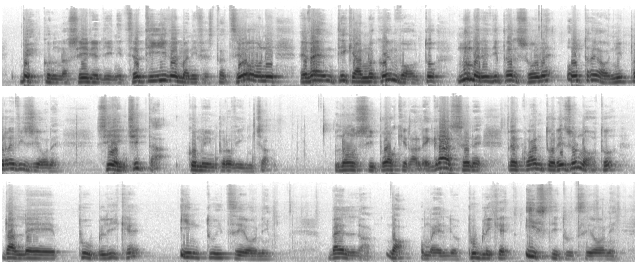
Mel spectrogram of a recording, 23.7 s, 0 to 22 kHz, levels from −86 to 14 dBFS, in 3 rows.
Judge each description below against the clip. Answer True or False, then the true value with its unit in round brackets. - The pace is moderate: False (105 wpm)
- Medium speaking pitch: True (150 Hz)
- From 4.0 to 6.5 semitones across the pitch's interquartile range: True (5.3 semitones)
